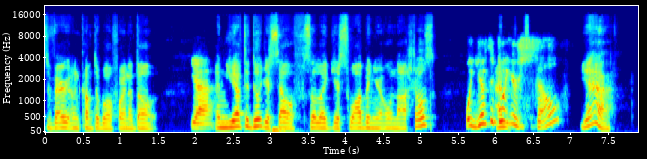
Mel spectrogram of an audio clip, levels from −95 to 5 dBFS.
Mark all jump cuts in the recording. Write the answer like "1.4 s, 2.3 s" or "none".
none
